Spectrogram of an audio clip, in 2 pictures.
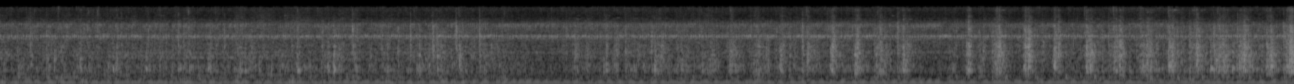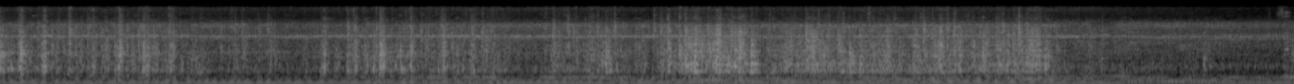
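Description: Excavator's diesel engine running with a steady low drone while its tined skeleton bucket is shaken to sift out soil, the bucket and its linkage rattling rapidly. The rattling grows louder in two spells, in the middle and near the end.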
